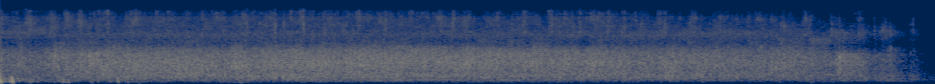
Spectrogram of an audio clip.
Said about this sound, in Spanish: Da un aplauso a Jesús.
